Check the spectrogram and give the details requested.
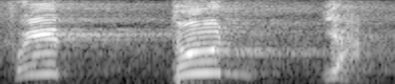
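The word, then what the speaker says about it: في الدنيا: Fid dunya itu sebenarnya bukan bacaan idhar, tapi idhom. Harusnya bacanya bagaimana? Fid dunya. Tapi ternyata oleh ulama disuruh membaca secara idhar. Jelas fit dunya.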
